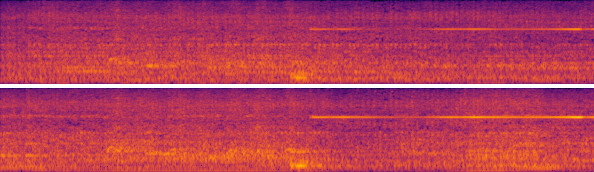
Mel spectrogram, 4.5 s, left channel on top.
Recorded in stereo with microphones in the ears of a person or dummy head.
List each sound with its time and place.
0.8 s scissors: 20° right (ahead or behind), 5.5 m
2.3 s an explosion: 30° left (ahead or behind), 6.5 m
